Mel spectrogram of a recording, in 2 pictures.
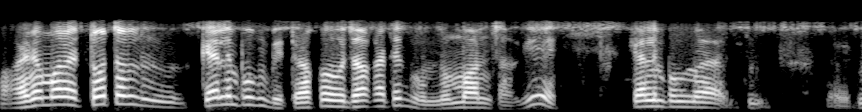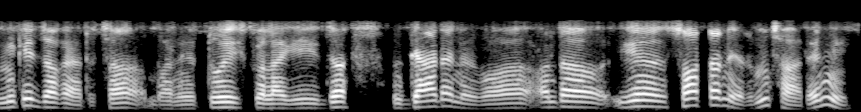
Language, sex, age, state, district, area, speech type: Nepali, male, 18-30, West Bengal, Kalimpong, rural, conversation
